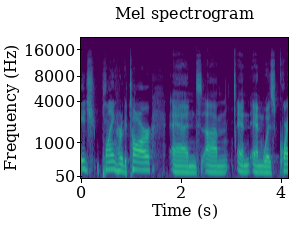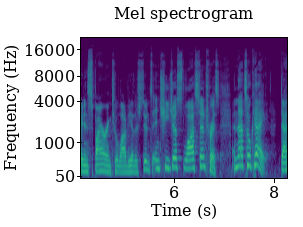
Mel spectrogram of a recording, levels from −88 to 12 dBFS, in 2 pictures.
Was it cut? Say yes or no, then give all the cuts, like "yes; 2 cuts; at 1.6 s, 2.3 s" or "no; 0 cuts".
no; 0 cuts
